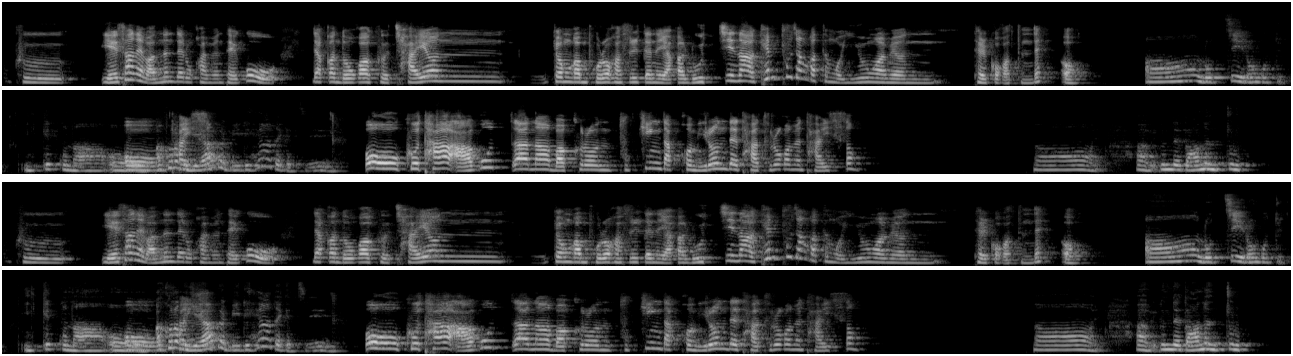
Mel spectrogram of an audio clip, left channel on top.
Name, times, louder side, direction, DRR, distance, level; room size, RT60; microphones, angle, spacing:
voice 1, 0.1-0.6 1.0-2.7 3.1-5.0 5.5-9.4 9.7-10.8 14.1-15.0 16.5-21.4, left 3 dB, 65° left, 1.3 m, -24 dB
voice 2, 11.4-12.8 13.1-16.2 23.2-25.3, right 2 dB, 50° right, 1.6 m, -28 dB
17.0 x 6.8 x 3.7 m
head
